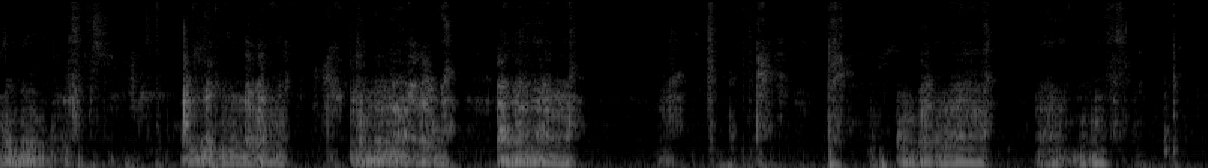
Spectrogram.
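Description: A pug gives a string of coarse, throaty snorts and grunts, each lasting about a second.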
